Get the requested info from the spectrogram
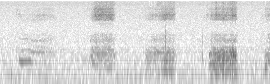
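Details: Blueberry, a female Holland Lop rabbit, sleeping and dreaming under a Christmas tree, snores in soft, breathy, noisy bursts roughly every second and a quarter, with a faint squeaky, wavering tone near the start.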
